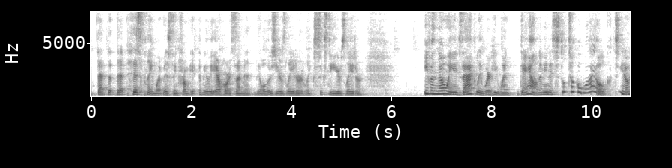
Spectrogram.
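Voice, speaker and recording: An older woman from the United States hosting her tarot channel, talking casually to viewers in a rambling way, with lots of fillers and self-corrections. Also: lowish voice. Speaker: tarot reader and channel host. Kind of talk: casual chatty monologue to viewers.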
